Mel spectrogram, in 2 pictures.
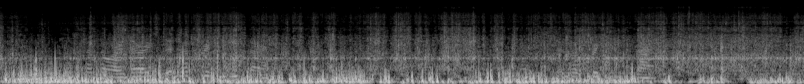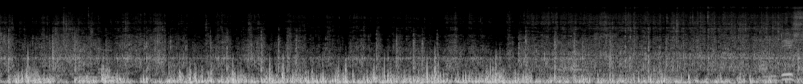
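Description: Deep-well irrigation water gushing steadily from a pipe into a concrete basin, with gusty wind buffeting the microphone and a faint steady high tone above it.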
